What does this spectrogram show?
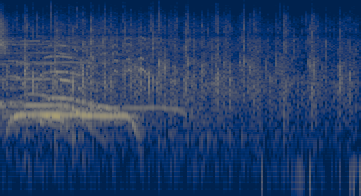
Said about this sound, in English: Can we give another round of applause for Jesus?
